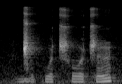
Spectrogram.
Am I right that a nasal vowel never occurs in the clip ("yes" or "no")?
no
